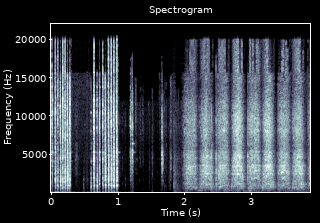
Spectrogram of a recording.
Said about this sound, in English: I used a handsaw to cut a few pieces of stock into smaller chunks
